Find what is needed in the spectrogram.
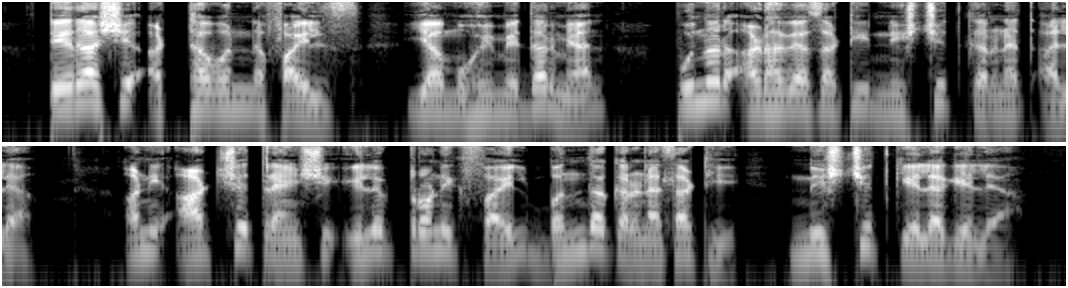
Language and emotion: Marathi, neutral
